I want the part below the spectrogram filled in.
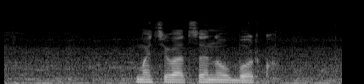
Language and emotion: Russian, neutral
